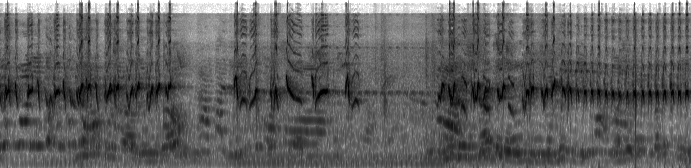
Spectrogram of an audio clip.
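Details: Greater green leafbird song used as a lure to anger a rival leafbird, packed with copied phrases; bursts of fast chattering notes, sharp upslurred whistles after a pause, ending in a quick even trill.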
